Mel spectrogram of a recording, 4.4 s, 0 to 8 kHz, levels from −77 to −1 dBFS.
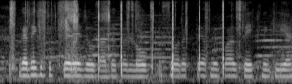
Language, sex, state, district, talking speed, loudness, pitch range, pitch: Hindi, female, Bihar, Muzaffarpur, 230 wpm, -24 LUFS, 190-210 Hz, 195 Hz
